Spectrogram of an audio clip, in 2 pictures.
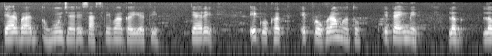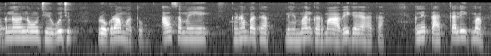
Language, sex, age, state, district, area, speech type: Gujarati, female, 45-60, Gujarat, Ahmedabad, urban, spontaneous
